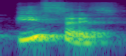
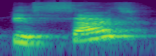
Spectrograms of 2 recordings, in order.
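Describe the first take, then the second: First: The stress is on the first syllable. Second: The stress is on the last syllable. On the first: It means to pee. "if you put the stress like on the first part" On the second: It means to write. "like on the last part of the verb"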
